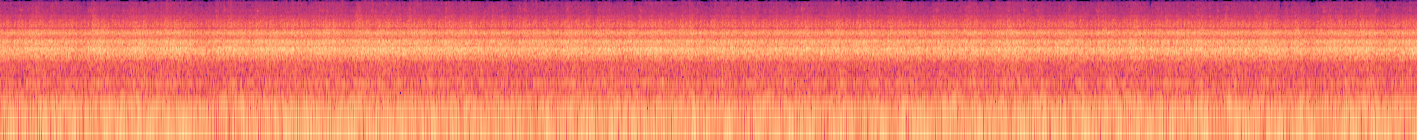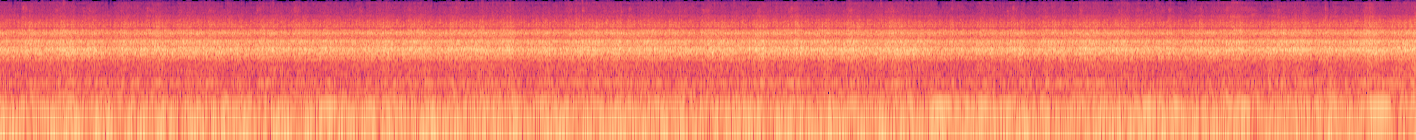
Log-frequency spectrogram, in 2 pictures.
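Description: Race car engine idling steadily, heard from inside the cockpit.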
